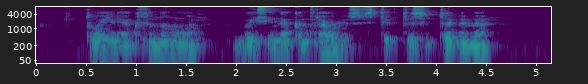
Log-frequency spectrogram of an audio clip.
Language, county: Lithuanian, Alytus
